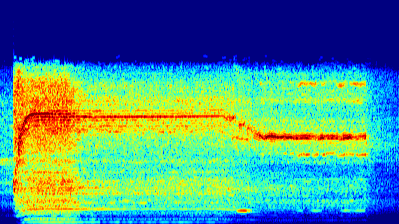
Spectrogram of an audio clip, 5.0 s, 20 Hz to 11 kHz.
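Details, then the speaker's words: P8 Pro foldable camera drone: one motor sounds odd after racing it. A high whine spins up sharply, then settles into an uneven buzzing whine before cutting out; the motor is to be replaced. "තව මෙන්න මේකේ ටිකක් සද්දේ අමුතුයි. මම raise කරාට පස්සේ"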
